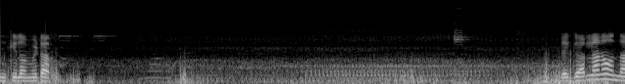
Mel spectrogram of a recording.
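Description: A motorcycle engine hums steadily while riding slowly.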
